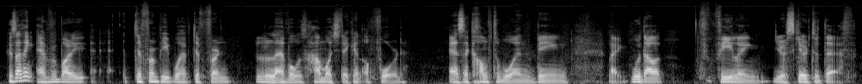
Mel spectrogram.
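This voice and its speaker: A young man from South Korea hosts a casual podcast conversation in a lowish, darkish voice with fairly even intonation and a brisk pace. He laughs often and speaks with many fillers and restarts.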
